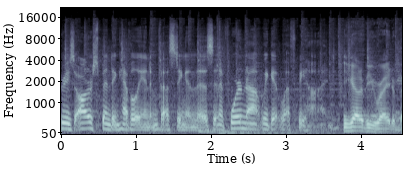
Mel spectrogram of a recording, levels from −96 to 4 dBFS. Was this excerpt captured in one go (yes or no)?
no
